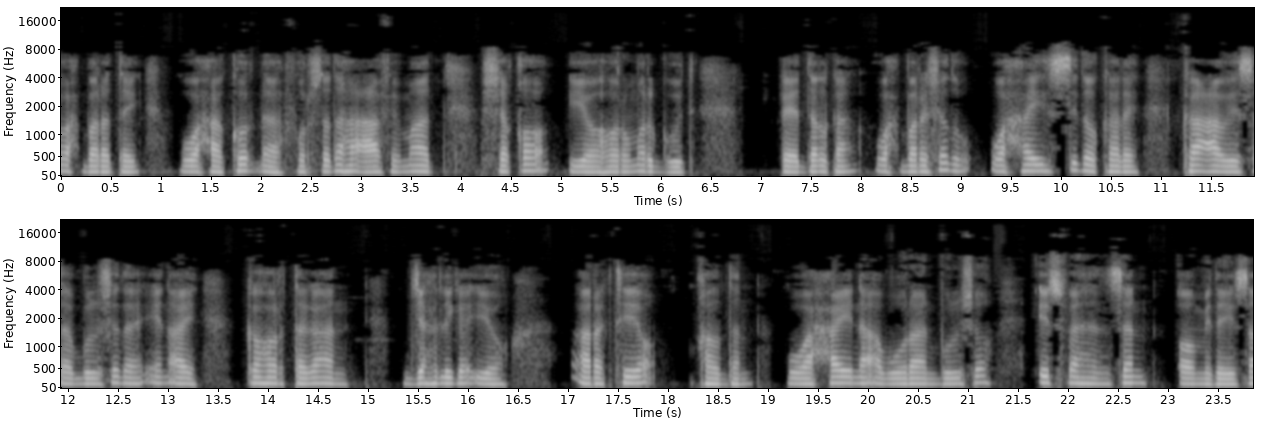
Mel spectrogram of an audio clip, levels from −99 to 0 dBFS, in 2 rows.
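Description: From start to finish the speech has layered codec artefacts and nothing above 19.3 kHz. That's likely transcoding between lossy codecs: it points to a low-rate MP3 pass re-encoded to WMA, whose bits go on the first codec's damage while it adds its own.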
